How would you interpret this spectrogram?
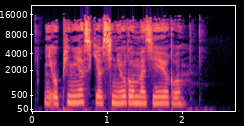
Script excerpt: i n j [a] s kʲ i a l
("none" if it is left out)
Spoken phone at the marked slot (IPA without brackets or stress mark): a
